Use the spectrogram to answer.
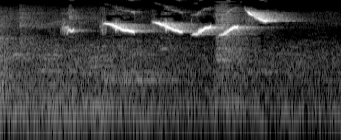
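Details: Yellow-bellied seedeater (Sporophila nigricollis) in the "viviti" song style: a quick phrase of five high, sweet whistled notes, most slurring downward, delivered in under two seconds against a quiet background.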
